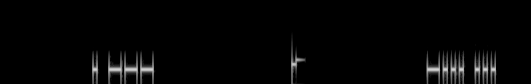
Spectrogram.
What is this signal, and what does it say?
Morse code, heard as a keyed tone, about 30 wpm, 700 Hz. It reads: EO BS
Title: Top Two Letter Combinations in Words 30wpm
